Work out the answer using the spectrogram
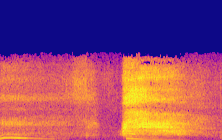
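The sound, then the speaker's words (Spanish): Deep breaths in and out through the mouth during a guided relaxation exercise: two long, sigh-like exhales, each with a falling voiced tone, separated by a brief quiet pause. “Tomamos una inhalación profunda suavemente y exhalamos por la boca. Inhala otra vez.”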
